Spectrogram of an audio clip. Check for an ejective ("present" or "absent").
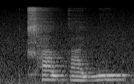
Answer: absent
